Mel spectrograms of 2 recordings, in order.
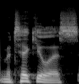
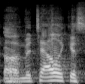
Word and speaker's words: Metallicus: what did you uh is it meticulous or is it metallicus metallicus is the company yes oh metallica so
